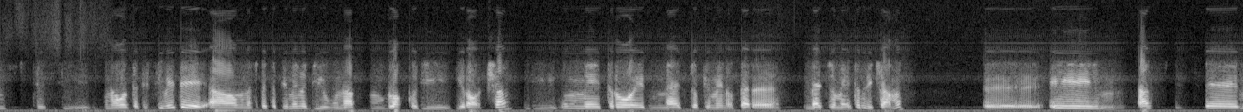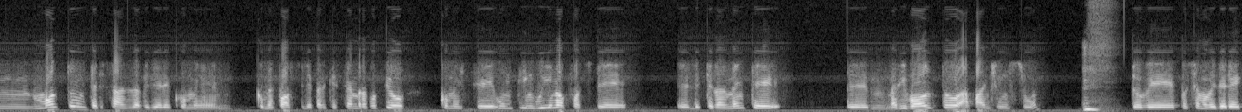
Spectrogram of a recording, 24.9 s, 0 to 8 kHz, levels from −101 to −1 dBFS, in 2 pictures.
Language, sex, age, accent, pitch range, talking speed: Italian, male, 30-49, native, 125-155 Hz, 140 wpm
